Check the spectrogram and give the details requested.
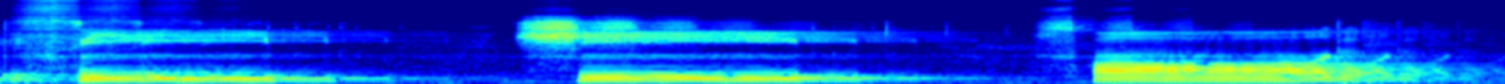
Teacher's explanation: یہ حروف یہ وہ حروف ہیں جس میں سیٹی ہوتی ہے۔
